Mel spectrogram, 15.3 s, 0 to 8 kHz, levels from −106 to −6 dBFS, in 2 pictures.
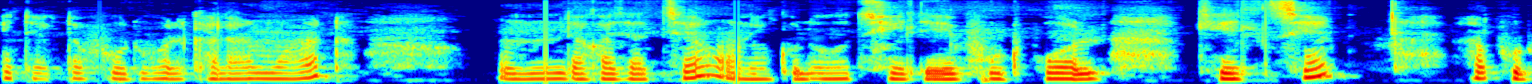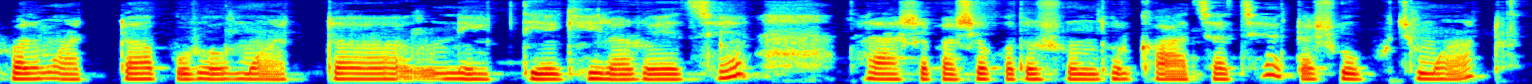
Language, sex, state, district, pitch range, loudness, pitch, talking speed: Bengali, female, West Bengal, North 24 Parganas, 190-205 Hz, -22 LUFS, 195 Hz, 120 wpm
